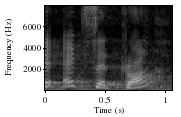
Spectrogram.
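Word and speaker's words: et cetera: बच्चों ETC डॉट लिखेंगे लेकिन पढ़ेंगे एटसेट्रा, स्पेलिंग आपके सामने है।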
